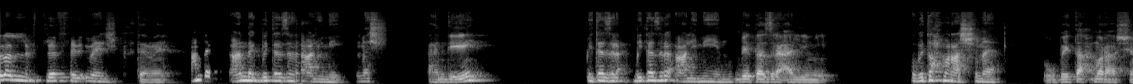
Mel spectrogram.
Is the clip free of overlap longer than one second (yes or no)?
yes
